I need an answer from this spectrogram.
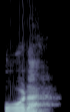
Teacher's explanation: Entonces, aquí ya estamos diciendo que hora, en términos de escritura, sí hay 4 letras, no sonidos, 4 letras. Pero en términos fonéticos, estamos diciendo que hora tiene 3 sonidos, una vocal, una vibrante y otra vocal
